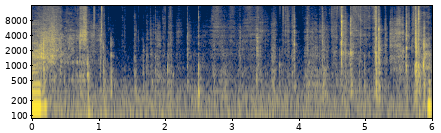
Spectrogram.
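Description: Soft rustling and crinkling of a paper sticker sheet being bent and its stickers peeled off with tweezers, with a few light sharp clicks, the loudest about four and a half seconds in.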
